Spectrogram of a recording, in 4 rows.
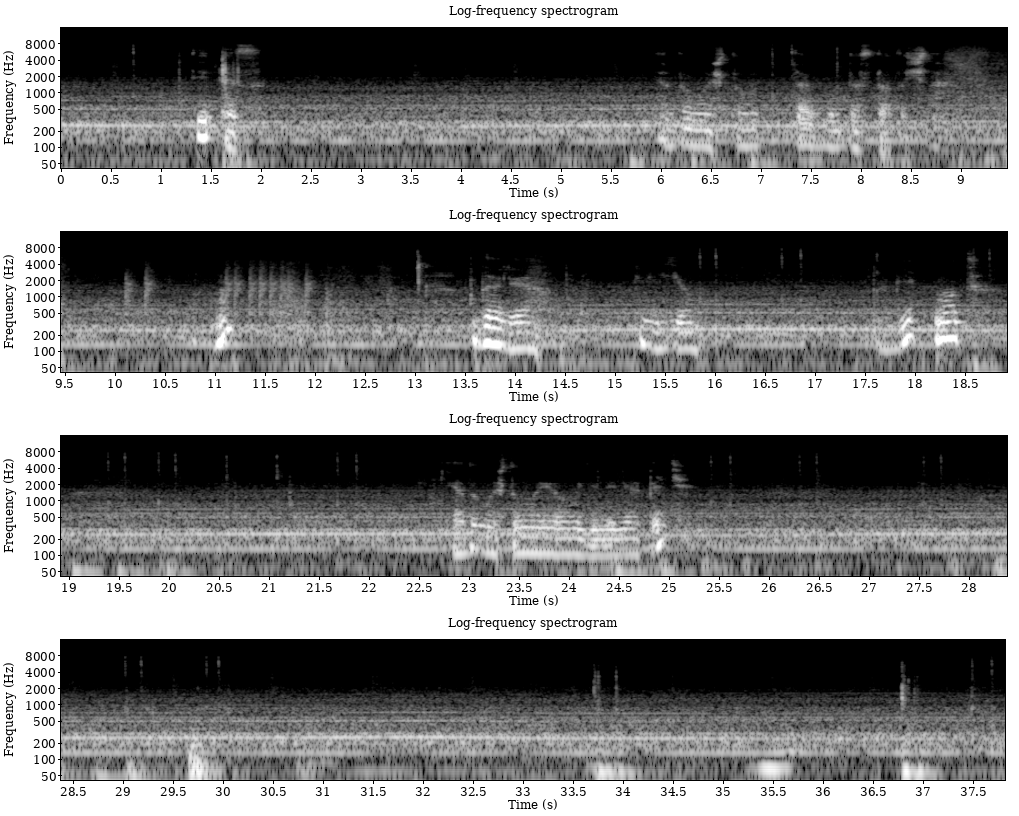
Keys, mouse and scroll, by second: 1.6 s, 7.7-10.7 middle drag, 15.8-18.7 drag, 19.4 click, 19.9 click, 20.6-21.7 middle drag, 21.7 click, 25.4 click, 26.3 click, 27.5 click, 29.0-32.0 drag.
